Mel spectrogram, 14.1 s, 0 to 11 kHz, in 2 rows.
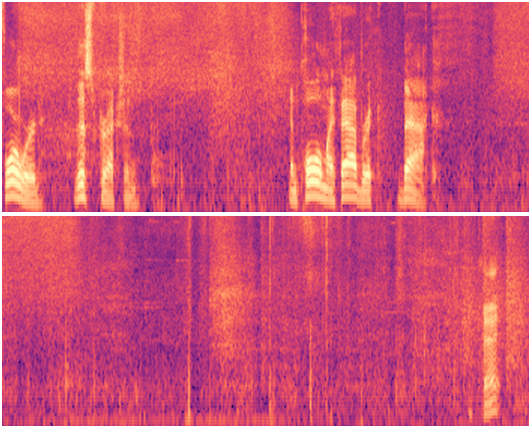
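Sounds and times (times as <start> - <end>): rustling of vinyl cushion cover: 0.0 - 14.0.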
